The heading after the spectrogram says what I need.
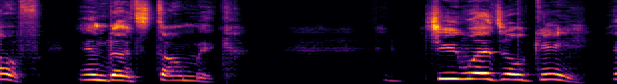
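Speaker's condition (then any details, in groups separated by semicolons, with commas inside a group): Cerebral palsy; voice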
